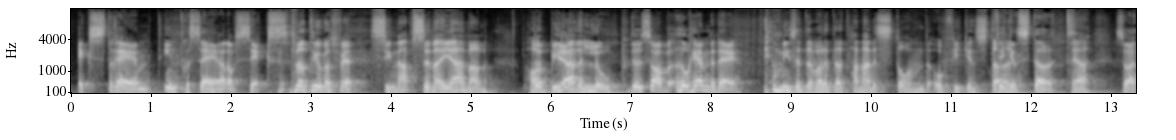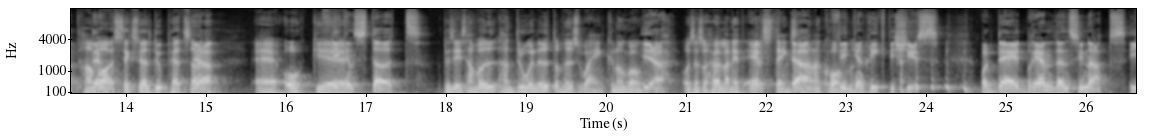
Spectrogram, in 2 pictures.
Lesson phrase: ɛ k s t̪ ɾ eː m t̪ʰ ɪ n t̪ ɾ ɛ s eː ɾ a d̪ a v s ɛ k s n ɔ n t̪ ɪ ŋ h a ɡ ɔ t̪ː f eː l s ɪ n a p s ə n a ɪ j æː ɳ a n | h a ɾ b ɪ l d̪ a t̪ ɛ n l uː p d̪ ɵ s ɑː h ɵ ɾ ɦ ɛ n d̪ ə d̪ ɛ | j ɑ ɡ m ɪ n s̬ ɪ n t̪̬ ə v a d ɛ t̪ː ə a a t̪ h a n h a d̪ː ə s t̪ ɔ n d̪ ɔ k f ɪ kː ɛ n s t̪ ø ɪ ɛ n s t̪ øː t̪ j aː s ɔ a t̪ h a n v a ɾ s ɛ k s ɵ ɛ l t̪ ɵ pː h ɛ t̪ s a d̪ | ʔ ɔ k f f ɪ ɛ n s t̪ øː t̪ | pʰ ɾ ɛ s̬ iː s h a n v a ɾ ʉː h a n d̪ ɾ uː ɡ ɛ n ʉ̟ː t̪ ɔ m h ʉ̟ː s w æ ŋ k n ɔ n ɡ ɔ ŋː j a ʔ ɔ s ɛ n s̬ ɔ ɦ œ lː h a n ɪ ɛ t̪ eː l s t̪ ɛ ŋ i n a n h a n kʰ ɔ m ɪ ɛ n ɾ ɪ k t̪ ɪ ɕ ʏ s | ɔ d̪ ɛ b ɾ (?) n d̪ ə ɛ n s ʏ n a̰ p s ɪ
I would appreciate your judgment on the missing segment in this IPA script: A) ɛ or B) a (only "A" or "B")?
A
